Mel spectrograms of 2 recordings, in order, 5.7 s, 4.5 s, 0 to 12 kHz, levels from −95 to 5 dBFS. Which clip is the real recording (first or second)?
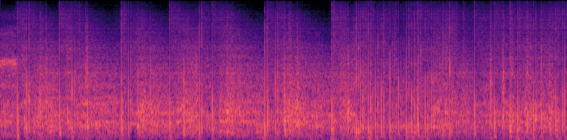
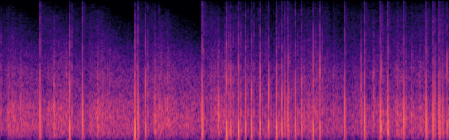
second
